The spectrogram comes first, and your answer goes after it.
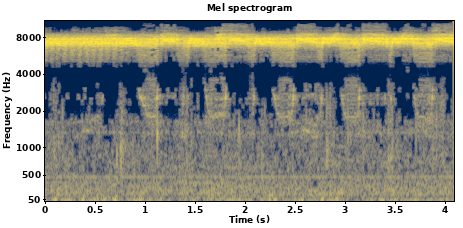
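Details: Relaxing cicada sound: an unbroken, intense high buzz dominates, its pitch wavering slightly, over a lower layer of regularly repeated bird chirps.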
